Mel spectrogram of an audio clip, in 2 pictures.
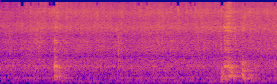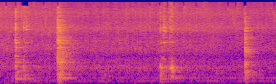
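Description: Tomatoes, ripe and squeezed by hand, sauté in a pan for a fish curry made with seer fish, giving a steady soft sizzle with irregular clicks of stirring.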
